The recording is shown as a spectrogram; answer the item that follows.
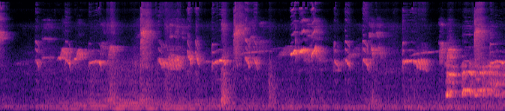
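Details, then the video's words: Bulbul known locally as kapas tembak, recorded in Mukomuko in full song: busy chattering chirps and short bright whistles, a steady stream of varied notes with a soft low background hum. "kapas tembak /blom bukor gacor"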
